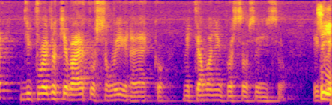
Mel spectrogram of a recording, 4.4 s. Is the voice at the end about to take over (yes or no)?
yes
